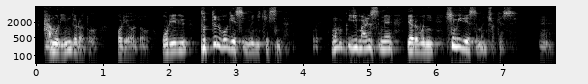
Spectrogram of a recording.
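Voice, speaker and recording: A man's voice: fairly high pitch, vocal fry, a bit bright. A man preaching a sermon as pastor, emphatic and constantly quizzing his congregation as they read scripture together. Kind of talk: sermon with call-and-response scripture reading. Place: church sanctuary.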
